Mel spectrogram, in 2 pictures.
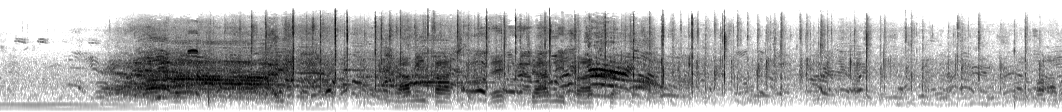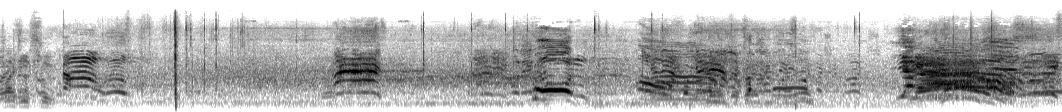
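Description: Young men shout and cheer loudly outdoors.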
